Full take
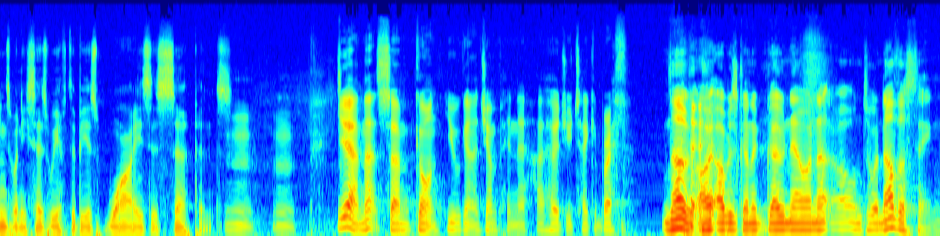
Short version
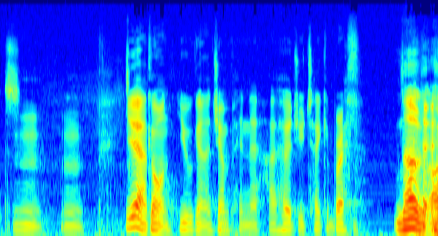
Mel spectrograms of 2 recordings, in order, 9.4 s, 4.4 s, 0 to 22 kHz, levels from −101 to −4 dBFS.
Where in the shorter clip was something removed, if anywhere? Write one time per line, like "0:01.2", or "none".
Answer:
0:01.5

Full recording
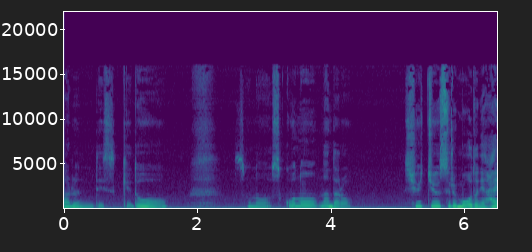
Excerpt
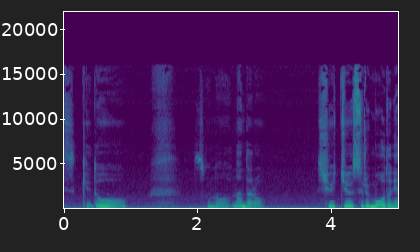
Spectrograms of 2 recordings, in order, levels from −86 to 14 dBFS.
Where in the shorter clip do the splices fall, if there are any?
0:02.5

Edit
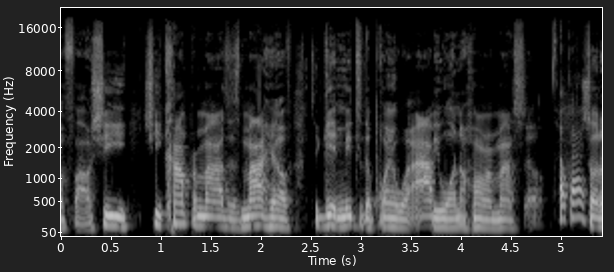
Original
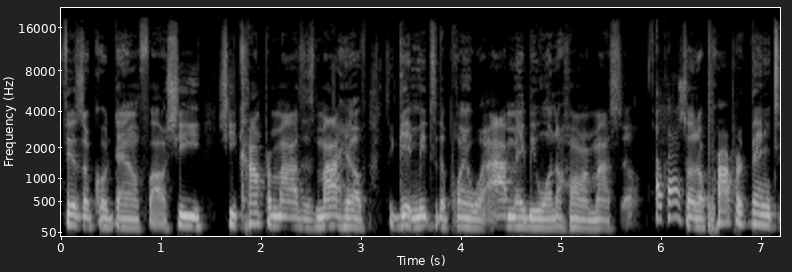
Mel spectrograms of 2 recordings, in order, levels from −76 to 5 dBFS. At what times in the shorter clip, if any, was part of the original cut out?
0:03.7

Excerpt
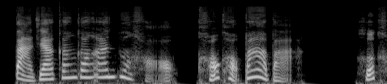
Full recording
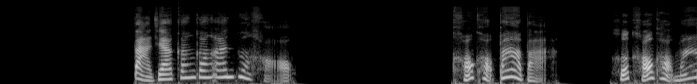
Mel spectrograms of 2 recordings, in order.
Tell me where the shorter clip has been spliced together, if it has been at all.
0:01.8

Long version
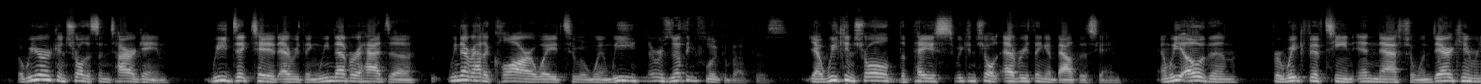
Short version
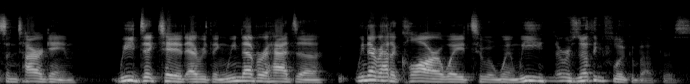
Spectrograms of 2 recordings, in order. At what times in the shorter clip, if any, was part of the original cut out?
none

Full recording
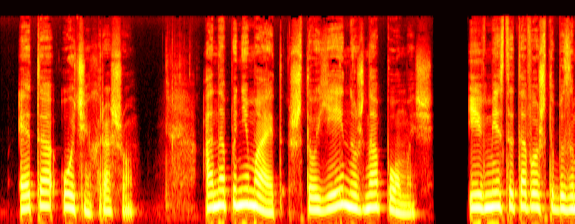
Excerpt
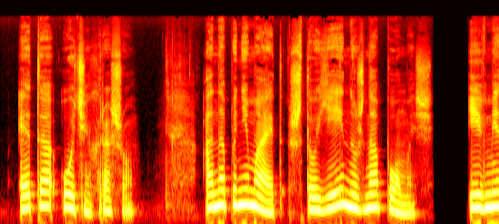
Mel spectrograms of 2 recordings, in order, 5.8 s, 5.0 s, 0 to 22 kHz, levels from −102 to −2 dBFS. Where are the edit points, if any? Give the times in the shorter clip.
none

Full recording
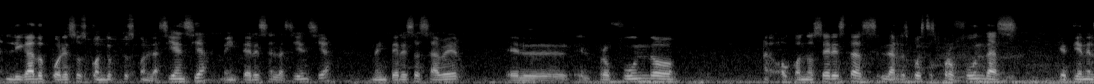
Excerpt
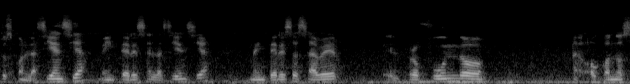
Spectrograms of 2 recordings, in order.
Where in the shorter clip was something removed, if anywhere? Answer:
0:03.8

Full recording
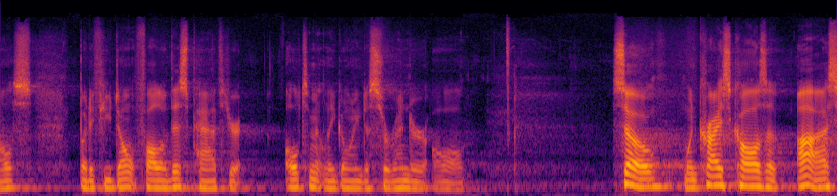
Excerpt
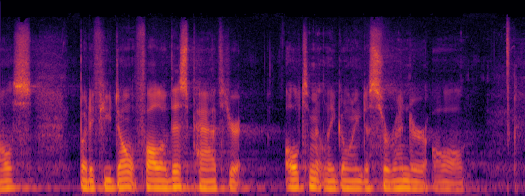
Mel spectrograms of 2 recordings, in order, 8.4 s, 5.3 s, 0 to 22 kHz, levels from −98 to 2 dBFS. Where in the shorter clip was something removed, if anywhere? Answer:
none

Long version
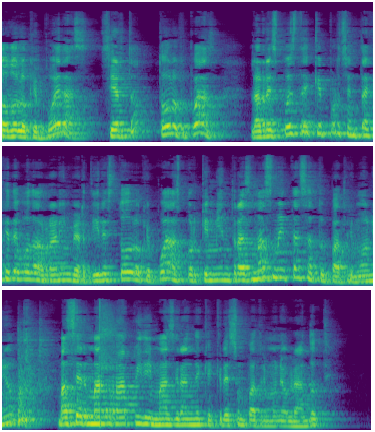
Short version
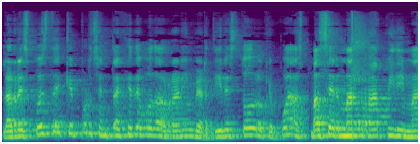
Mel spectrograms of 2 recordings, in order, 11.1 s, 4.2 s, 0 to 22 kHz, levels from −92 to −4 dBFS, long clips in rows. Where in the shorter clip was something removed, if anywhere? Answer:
0:03.0

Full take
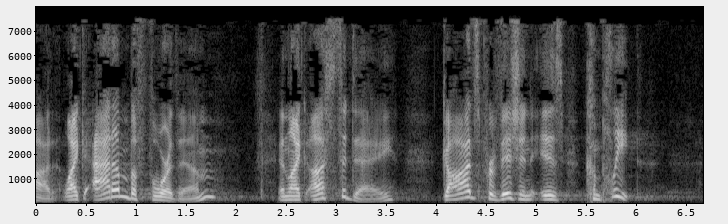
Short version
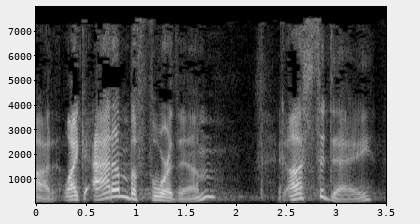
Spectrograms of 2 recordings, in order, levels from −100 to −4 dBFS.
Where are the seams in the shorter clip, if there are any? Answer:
0:02.4

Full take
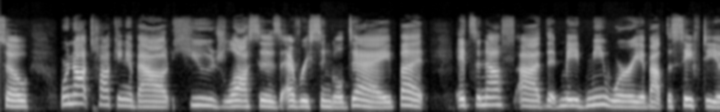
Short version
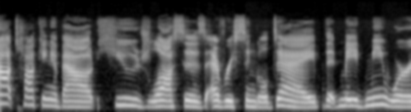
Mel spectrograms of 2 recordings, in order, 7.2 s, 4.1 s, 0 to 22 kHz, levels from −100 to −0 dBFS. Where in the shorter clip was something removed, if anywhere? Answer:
0:03.2

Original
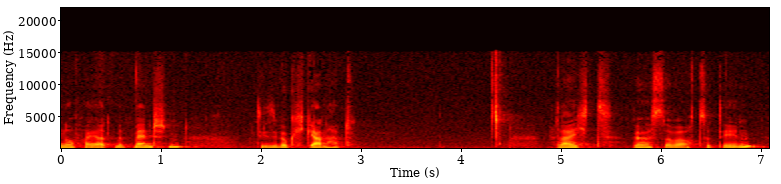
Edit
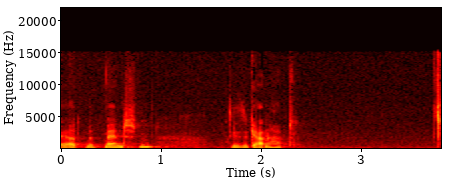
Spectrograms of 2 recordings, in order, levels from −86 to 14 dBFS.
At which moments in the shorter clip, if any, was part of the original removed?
0:01.9

